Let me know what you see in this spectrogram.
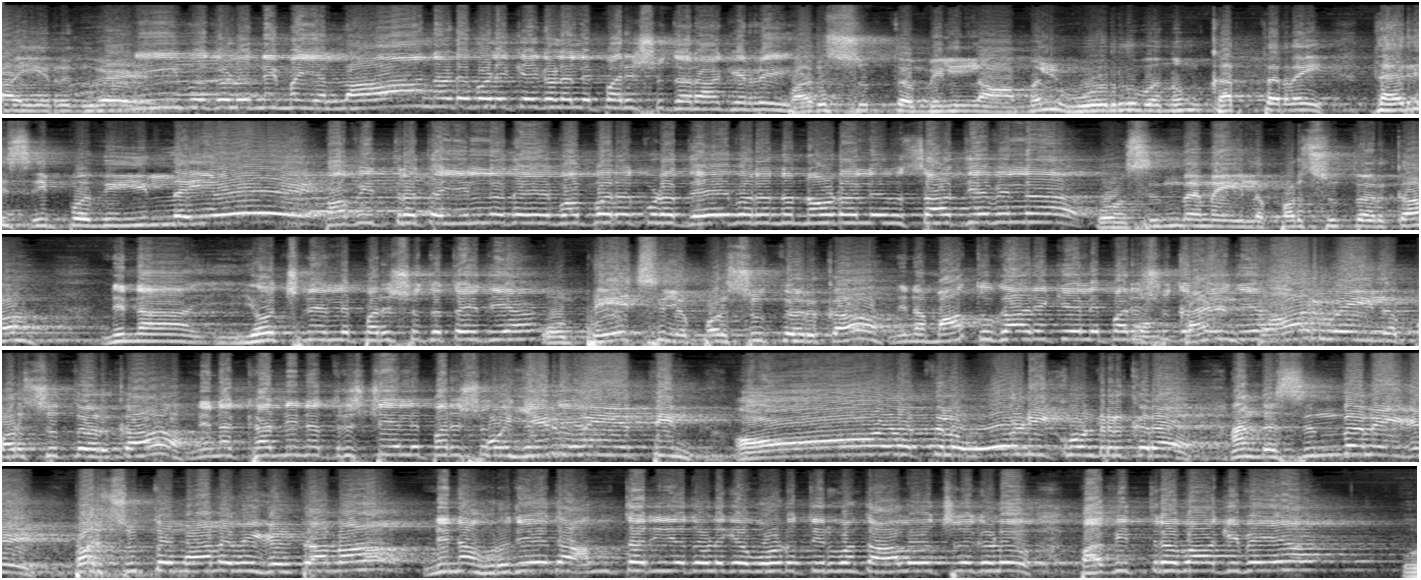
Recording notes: Day 3 Sermon - Preached at Full Gospel Church, Jalahalli during July 2023 on the occasion of the Church's 55th anniversary.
